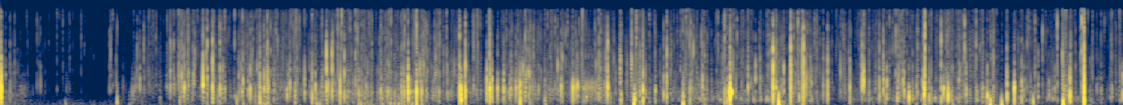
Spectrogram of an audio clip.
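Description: Fingertips with short nails scratch and crinkle clear plastic cling film wrapped around a pink sponge. After a near-silent start, a dense run of soft crinkles, scrapes and sharp little crackles begins around two seconds in and carries on to the end.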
